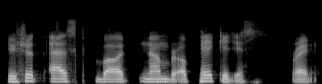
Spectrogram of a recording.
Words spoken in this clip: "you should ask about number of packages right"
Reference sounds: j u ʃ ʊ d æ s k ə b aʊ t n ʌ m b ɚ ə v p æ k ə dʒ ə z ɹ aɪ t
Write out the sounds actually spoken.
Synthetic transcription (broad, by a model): j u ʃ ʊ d æ s k ə b aʊ t n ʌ m b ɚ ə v p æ k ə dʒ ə s ɹ aɪ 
